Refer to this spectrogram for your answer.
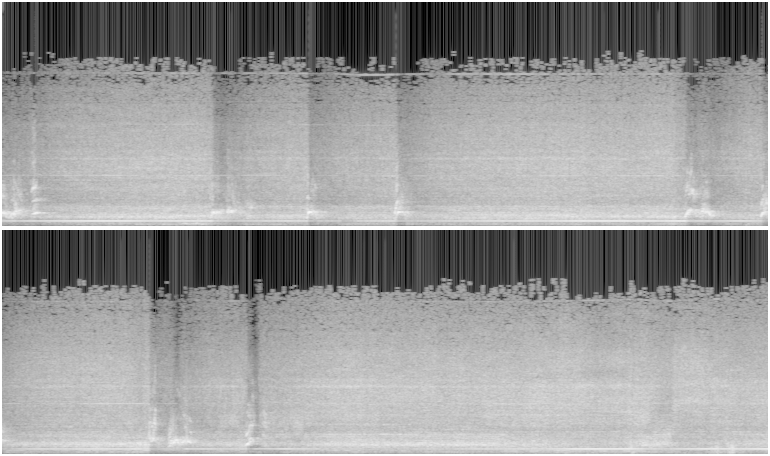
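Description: A pug gives short, sharp barks in bursts over the steady roar and hum of a running vacuum cleaner.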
